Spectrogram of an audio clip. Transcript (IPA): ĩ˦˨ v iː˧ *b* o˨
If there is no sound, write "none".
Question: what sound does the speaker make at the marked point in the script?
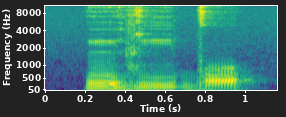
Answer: b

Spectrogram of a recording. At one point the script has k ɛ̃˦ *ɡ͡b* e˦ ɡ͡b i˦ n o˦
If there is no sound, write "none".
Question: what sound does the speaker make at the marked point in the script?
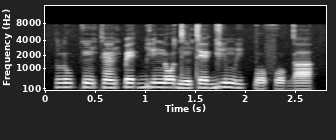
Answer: k͡p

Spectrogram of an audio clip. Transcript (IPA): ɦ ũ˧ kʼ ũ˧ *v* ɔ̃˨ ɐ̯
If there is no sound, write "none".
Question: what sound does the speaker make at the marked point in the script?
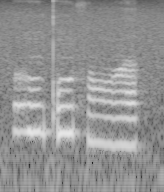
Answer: θ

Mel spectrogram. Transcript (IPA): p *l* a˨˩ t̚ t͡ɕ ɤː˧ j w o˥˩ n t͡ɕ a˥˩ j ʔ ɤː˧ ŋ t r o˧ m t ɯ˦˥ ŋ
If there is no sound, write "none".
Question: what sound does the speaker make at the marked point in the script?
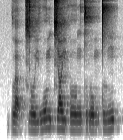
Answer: l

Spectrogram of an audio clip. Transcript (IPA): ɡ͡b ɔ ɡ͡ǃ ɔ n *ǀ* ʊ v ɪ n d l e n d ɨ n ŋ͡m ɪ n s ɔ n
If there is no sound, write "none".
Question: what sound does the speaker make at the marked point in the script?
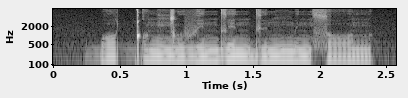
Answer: ŋ͡ǀ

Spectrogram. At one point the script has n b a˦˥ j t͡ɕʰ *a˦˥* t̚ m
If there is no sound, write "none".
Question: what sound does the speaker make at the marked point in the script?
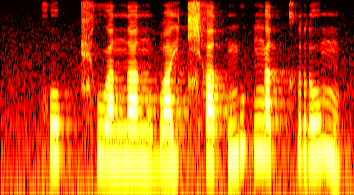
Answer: a˦˥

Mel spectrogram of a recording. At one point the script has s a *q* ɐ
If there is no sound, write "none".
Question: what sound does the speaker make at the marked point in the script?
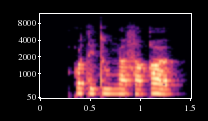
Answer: q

